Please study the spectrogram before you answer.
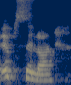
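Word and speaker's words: Ypsilon: Ma'am বলেছিলাম যে ওয়াই এর উচ্চারণটা কিভাবে ওয়াই ওয়াই ওয়াই, আচ্ছা। ওয়াই হচ্ছে জার্মানে আমরা যে লেটারকে বলি ইপসিলন।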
